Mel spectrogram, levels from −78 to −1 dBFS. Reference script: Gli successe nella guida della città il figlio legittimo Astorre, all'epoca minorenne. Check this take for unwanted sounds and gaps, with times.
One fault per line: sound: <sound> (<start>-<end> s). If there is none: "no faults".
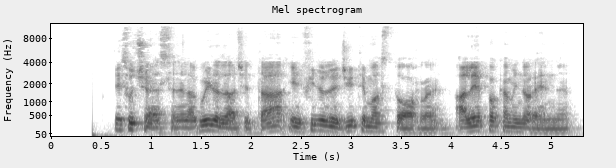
no faults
